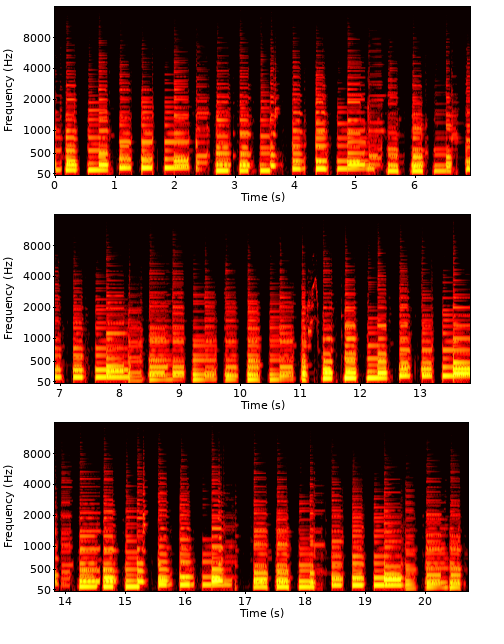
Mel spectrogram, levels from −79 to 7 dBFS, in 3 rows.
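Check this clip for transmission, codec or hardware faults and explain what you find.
One fault runs through the whole piece of music: a noise suppressor applied to music, left active from start to finish. Designed for speech, it treats sustained tones, ambience and reverb as noise and pulls them down while transients pass, so the level swings by about 5 dB and held notes and decays sink and pump. On a spectrogram, sustained partials fade and break into patchy bands after each onset; the waveform shows tails dropping early between attacks.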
